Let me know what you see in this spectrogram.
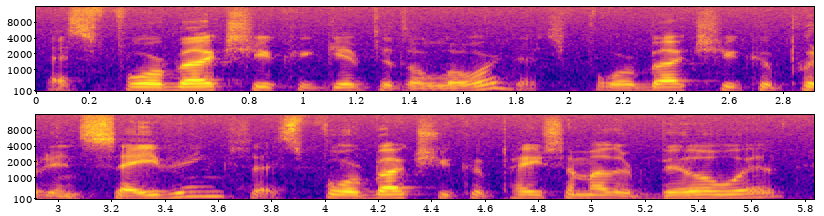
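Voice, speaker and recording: An older man with an Oklahoma Southern accent, serving as pastor, teaches Sunday school in a folksy, joking manner and acts out the voices he quotes. His medium-pitched voice is brisk with a darkish tone. Slight background noise is present.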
